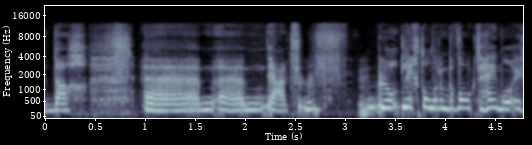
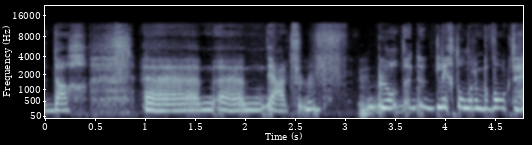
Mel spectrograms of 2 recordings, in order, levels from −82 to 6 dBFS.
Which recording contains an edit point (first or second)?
first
